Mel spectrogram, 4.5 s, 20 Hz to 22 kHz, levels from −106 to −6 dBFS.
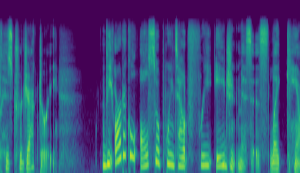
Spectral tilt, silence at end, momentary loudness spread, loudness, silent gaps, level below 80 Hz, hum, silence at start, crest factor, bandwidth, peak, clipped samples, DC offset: -4.5 dB/octave; 0 s; 9 LU; -27 LUFS; none; -64 dBFS; none; 0 s; 18 dB; 13.5 kHz; -10 dBFS; under 0.1%; under 0.1%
